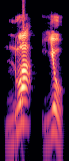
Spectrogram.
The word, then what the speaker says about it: noyau: L'association de ces deux syllabes donne le mot noyau.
